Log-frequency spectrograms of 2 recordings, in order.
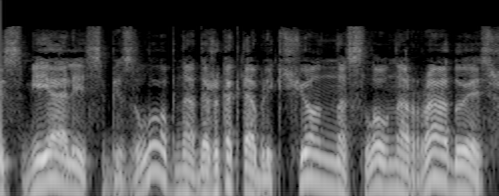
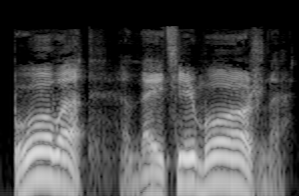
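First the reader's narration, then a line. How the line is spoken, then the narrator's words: Deep booming bass. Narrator (Russian): прогудел бас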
